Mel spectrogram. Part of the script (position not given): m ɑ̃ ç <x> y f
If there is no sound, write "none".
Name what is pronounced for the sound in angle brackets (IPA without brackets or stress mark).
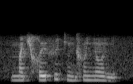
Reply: χ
